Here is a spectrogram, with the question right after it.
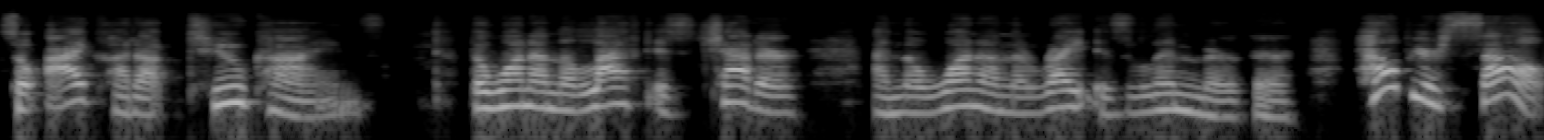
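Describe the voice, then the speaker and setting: A female-sounding, squeaky put-on character voice at medium pitch moves at a fairly slow pace. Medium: read story. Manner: polite, gracious.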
